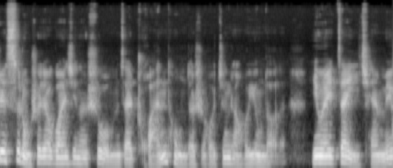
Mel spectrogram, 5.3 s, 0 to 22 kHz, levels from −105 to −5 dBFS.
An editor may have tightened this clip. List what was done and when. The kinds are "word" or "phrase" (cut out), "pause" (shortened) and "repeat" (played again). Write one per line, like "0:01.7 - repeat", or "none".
none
